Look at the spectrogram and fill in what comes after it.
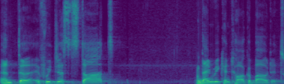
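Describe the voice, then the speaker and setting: A man speaks with a German accent. His pace is fairly slow and his intonation lively. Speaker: winegrower, conference speaker. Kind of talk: conference talk. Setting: stage with audience. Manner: halting, many fillers.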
